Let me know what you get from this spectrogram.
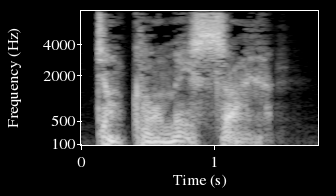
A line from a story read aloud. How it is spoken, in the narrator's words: Adolin hissed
